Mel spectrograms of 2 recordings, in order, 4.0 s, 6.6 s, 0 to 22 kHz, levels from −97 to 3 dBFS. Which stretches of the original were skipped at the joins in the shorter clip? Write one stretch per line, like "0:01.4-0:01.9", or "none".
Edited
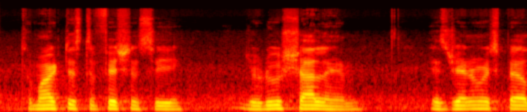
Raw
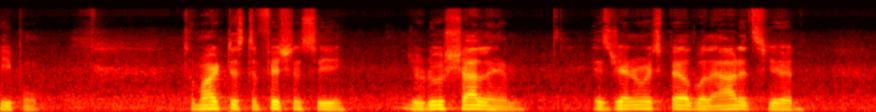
none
